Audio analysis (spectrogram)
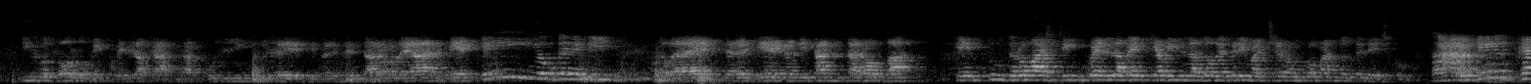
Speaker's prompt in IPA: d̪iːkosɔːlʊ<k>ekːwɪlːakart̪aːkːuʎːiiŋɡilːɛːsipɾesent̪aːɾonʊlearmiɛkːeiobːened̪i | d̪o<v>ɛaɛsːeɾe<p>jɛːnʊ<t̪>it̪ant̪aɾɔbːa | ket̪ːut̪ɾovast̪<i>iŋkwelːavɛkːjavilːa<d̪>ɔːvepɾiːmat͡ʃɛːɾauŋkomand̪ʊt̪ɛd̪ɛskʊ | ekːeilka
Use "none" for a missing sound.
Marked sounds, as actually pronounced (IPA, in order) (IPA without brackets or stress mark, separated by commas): k, v, p, d̪, i, d̪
